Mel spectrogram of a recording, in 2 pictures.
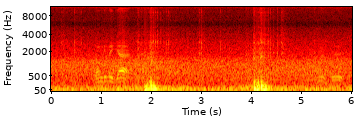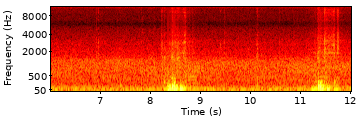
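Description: Honda CR85 big wheel's two-stroke engine being kicked over four times, a few seconds apart, each kick a short dull thump that doesn't catch, so the engine doesn't start.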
